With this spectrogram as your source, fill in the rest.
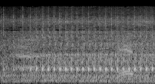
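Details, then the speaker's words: Janome sewing machine, previously seized and rusted from long disuse, after servicing, running zigzag stitch: fast even ticking about fourteen stitches a second over a light steady whir; runs smoothly and freely. "Nah, dia udah siksa jalannya. Oh iya, siksak jalannya ya."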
